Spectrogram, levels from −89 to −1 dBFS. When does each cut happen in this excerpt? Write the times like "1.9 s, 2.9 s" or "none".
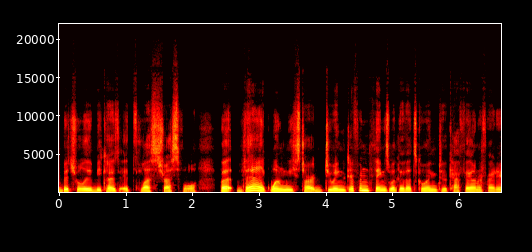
5.1 s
